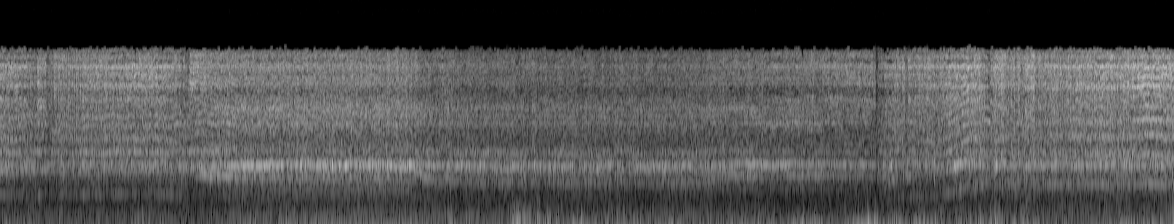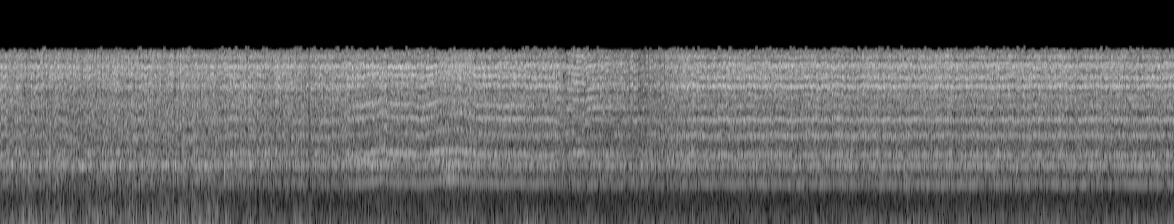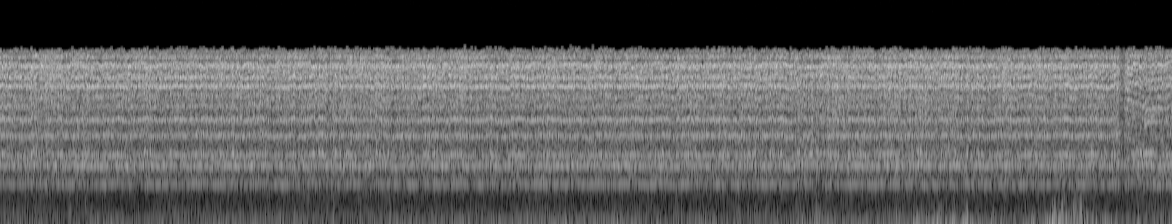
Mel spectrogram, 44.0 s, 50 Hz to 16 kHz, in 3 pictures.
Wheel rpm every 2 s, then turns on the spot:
110, 110, 100, 70, 70, 90, 160, 160, 160, 160, 170, 160, 160, 160, 160, 160, 160, 160, 160, 160, 160, 160.
none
